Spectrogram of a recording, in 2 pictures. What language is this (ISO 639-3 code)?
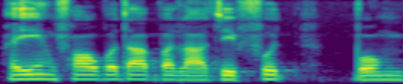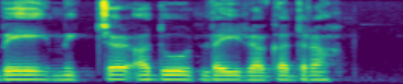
mni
